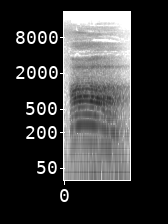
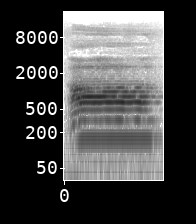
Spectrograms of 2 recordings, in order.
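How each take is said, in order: First: The vowel is held for a short time. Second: The vowel is held for a long time. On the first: "ह्रस्व है" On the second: "दीर्घ है"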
